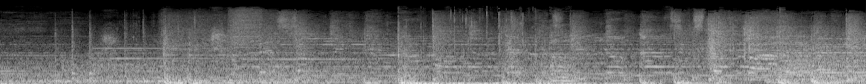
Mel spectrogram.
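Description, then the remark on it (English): Heavy punches in a boxing video game land with loud smacking thuds, one especially hard right hand near the middle, over a constant dense roar of arena-like background noise. “The right hand landed. Big, big shot comes crashing home.”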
